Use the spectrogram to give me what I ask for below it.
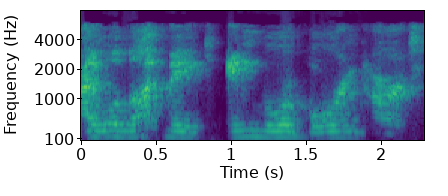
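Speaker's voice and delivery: ordinary talk, nothing marked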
